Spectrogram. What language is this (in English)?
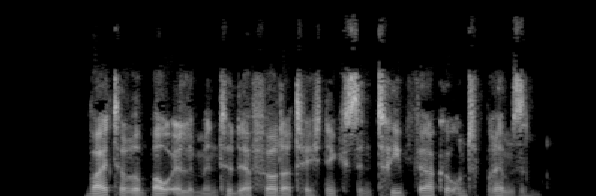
German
